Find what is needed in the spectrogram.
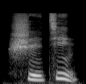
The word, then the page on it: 使劲: shǐ jìn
